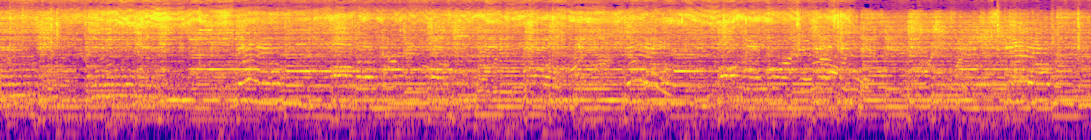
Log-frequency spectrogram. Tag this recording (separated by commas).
Music, Spray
